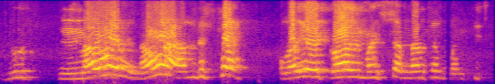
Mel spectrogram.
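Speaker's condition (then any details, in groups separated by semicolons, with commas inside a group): Cerebral palsy; uses wheelchair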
